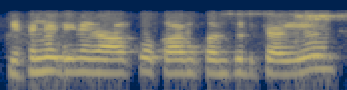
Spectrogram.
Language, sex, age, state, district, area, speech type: Urdu, male, 45-60, Uttar Pradesh, Gautam Buddha Nagar, urban, conversation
